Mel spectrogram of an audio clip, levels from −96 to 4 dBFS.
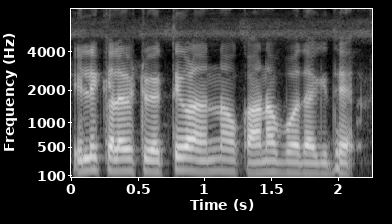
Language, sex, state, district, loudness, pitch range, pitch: Kannada, male, Karnataka, Koppal, -16 LUFS, 140-160 Hz, 150 Hz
